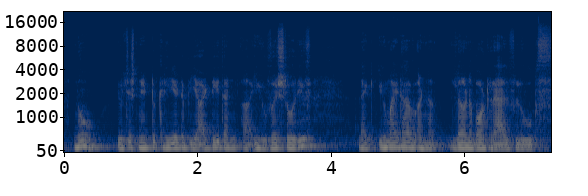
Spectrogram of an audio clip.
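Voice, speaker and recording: A dark, mellow, somewhat breathy voice moves at a fairly slow pace. Its intonation stays fairly even, with audible room echo. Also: man, medium pitch for a man. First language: not English (English is third language). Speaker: tech vlogger. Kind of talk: casual monologue. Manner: halting, many fillers and restarts.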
